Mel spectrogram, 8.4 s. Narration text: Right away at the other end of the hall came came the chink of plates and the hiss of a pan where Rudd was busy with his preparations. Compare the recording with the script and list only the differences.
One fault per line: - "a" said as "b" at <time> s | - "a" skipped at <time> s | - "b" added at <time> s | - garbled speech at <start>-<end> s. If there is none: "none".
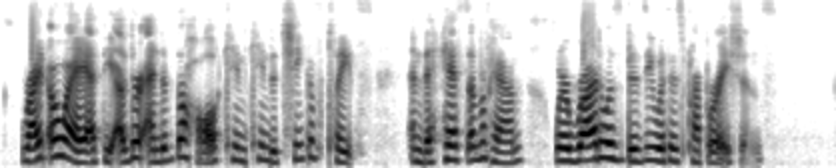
none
